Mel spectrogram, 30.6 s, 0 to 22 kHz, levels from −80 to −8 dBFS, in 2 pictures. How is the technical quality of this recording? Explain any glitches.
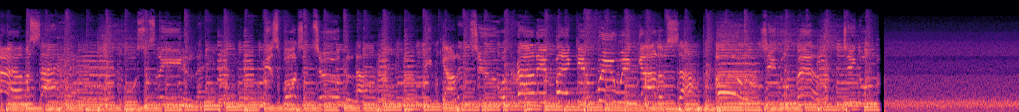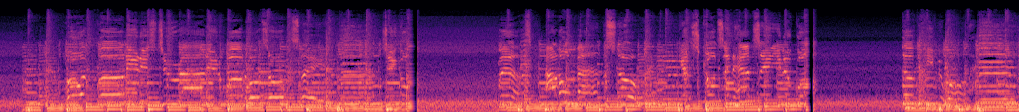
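There are three gaps where audio goes missing, at 13.15 to 15.64 s, 21.43 to 22.78 s and 27.37 to 28.84 s. Each sounds like a long network dropout, likely: the last sound smears into a fading buzzy tail, then resumes with that stretch simply gone.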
